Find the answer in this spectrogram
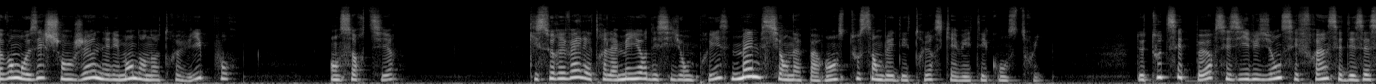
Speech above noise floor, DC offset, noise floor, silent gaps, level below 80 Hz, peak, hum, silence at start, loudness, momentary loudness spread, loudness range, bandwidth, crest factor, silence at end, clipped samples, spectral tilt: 28 dB; under 0.1%; -48 dBFS; none; -46 dBFS; -4 dBFS; none; 0 s; -21 LUFS; 13 LU; 10 LU; 16 kHz; 16 dB; 0 s; under 0.1%; -5 dB/octave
